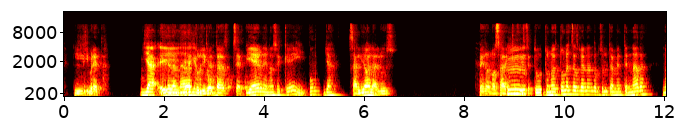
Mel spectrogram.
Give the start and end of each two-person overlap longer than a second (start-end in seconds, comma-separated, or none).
1.9-3.3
